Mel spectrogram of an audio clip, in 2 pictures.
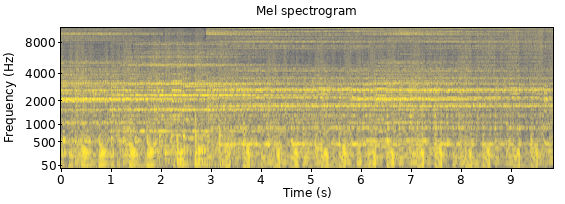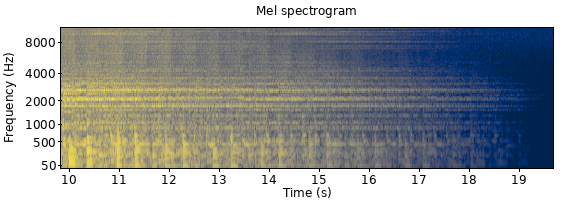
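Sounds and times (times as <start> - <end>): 
trance waves: 0.0 - 14.8.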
